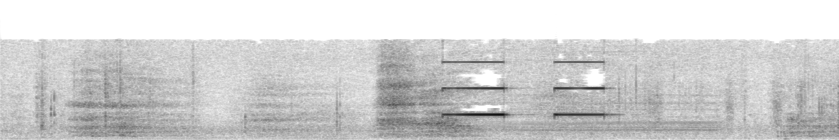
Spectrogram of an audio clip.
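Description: Interval timer giving two short high-pitched beeps about half a second apart, the first one louder, between bouts of hard breathing.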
